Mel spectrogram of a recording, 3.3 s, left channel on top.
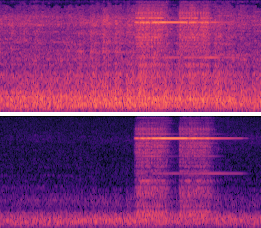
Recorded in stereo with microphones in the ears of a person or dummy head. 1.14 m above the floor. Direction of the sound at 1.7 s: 20° left (ahead or behind).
